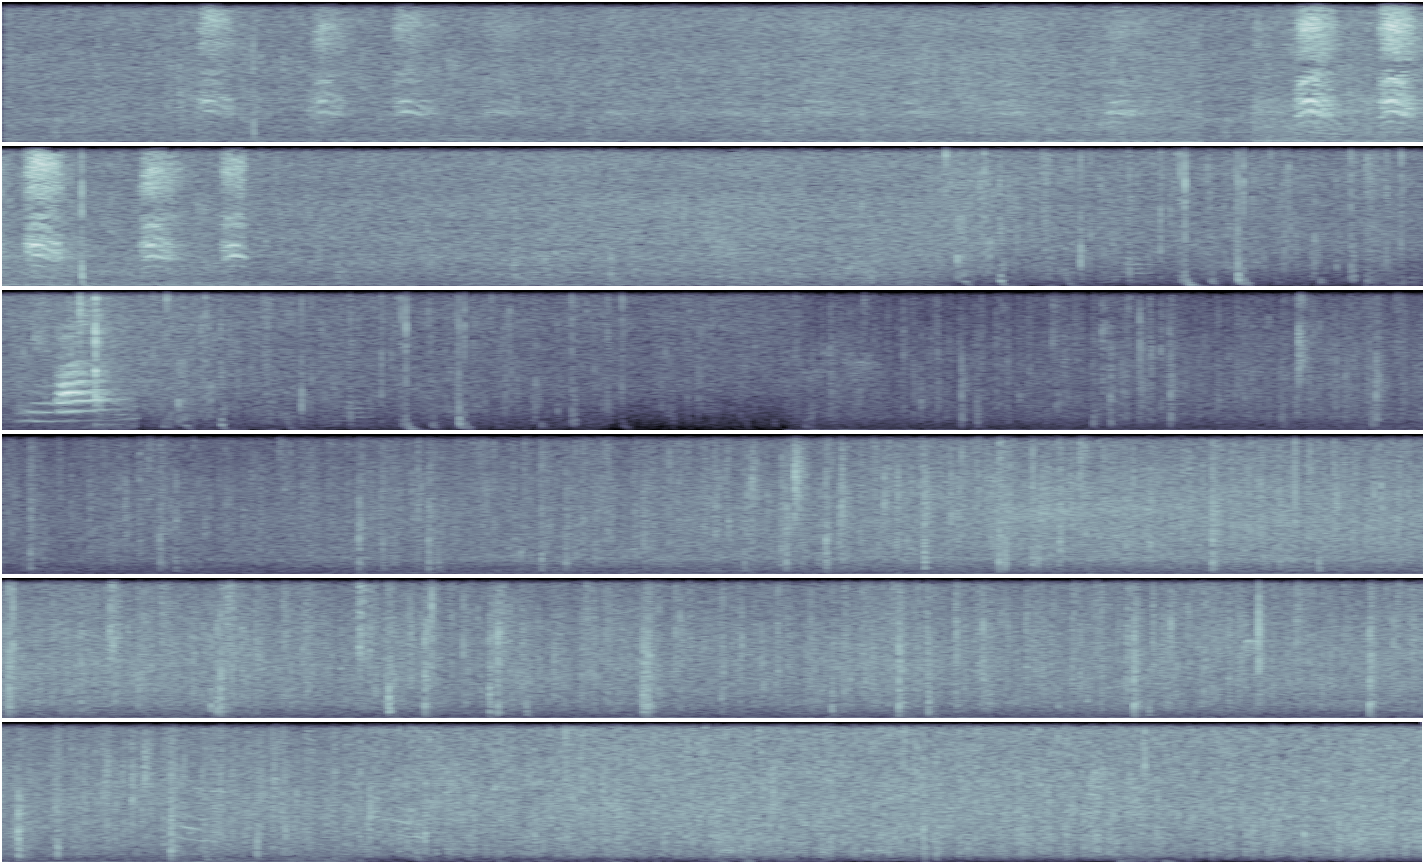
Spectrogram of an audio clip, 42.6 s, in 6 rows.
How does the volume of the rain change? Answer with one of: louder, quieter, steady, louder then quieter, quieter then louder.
quieter then louder.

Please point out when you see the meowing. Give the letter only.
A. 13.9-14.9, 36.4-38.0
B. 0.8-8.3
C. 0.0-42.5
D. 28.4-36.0
A.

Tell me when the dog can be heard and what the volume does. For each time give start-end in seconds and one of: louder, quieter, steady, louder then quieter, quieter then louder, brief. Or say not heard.
not heard.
